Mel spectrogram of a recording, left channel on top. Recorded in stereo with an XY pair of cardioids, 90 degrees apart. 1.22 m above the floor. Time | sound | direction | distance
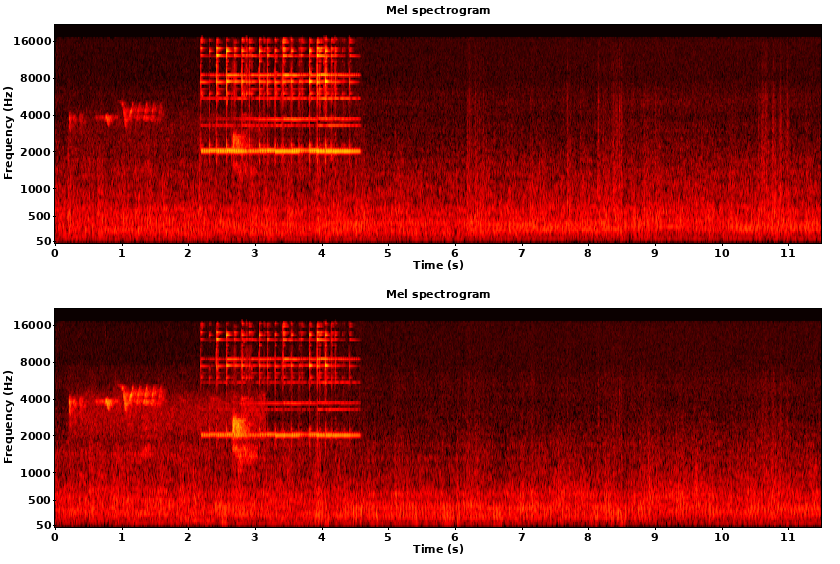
0.2 | a bird | 65° right | ?
2.2 | a bell | 50° left | ?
